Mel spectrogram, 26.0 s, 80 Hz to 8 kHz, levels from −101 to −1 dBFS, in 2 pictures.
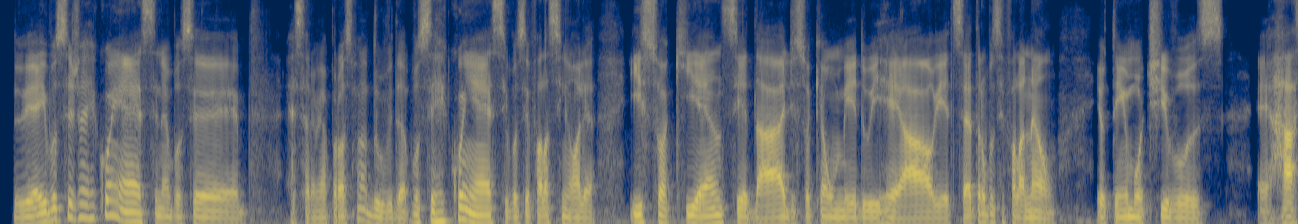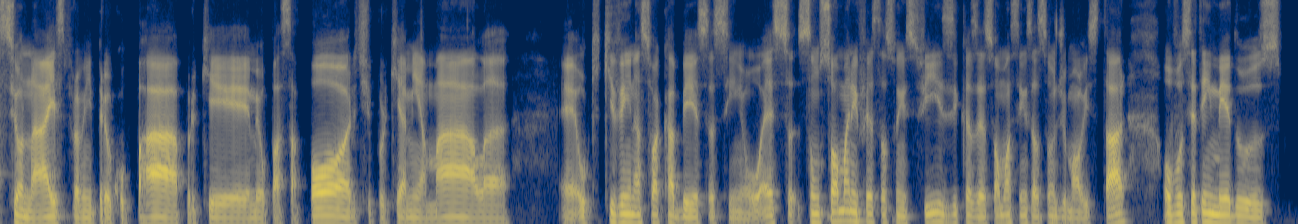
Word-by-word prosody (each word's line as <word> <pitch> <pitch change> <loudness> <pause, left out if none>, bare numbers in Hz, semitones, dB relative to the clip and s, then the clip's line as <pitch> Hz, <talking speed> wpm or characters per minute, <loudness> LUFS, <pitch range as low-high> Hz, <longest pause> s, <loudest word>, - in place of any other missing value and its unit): E 90 +2 +1
aí 105 +4 +4
você 145 +6 0
já 175 +1 -3
reconhece, 140 - 0
né, 95 -1 -2
você 90 -2 -1 0.5
essa - - -7
era 85 - -6
a - - -6
minha 85 0 -4
próxima 95 +13 -3
dúvida, 85 -4 -2
você 105 +4 -1
reconhece, 120 -6 +2
você 90 +2 -3
fala 100 +1 0
assim: 100 -1 -4
"Olha, 85 -2 -2 0.3
isso 105 0 +1
aqui 100 +1 +1
é 95 - +4
ansiedade, 90 -4 +2
isso 85 - -6
aqui 85 - -8
é - - +2
um 90 - 0
medo 90 0 -1
irreal 85 -1 +3
e 85 - -2
etcétera", 95 +5 -2
ou - - -1
você 105 -2 -7
fala: 85 - 0
"Não, 85 -3 0 0.4
eu 90 -2 -2
tenho 90 0 0
motivos, 85 -3 -1 0.3
eh, - - -7
racionais 95 -1 +3
pra 85 - -4
me 85 0 -3
preocupar, 85 +2 +3
porque 85 -1 -1
é - - -3
meu 85 -1 -5
passaporte, 95 -3 +3
porque - - -7
é - - +1
a - - -3
minha 85 -1 -3
mala"? 85 -1 +1 0.5
Eh, - - -4
o - - -1
que - - -18
que - - -3
vem 110 0 +3
na 105 -1 +1
sua 105 0 -2
cabeça 90 -4 -1
assim, 85 -1 -7
ou 75 -2 -3
é 100 - +1
são 110 +3 -2
só 125 +2 +2
manifestações 110 -7 -2
físicas, 110 -3 -3
é 90 - +1
só 90 +1 -5
uma 105 +2 -2
sensação 95 -1 -6
de 95 -1 -7
mal-estar, 85 -1 +1 0.3
ou 110 - +1
você 115 +2 +1
tem 120 0 +3
medos, 100 0 +1
95 Hz, 180 wpm, -24 LUFS, 85-105 Hz, 0.5 s, aí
